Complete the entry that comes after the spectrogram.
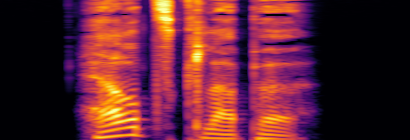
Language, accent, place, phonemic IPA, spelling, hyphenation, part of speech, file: German, Germany, Berlin, /ˈhɛʁt͡sˌklapə/, Herzklappe, Herz‧klap‧pe, noun, De-Herzklappe.ogg
- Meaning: heart valve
